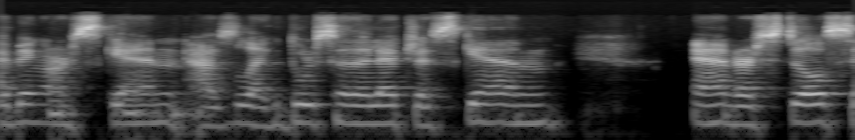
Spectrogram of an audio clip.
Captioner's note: speaks in Spanish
